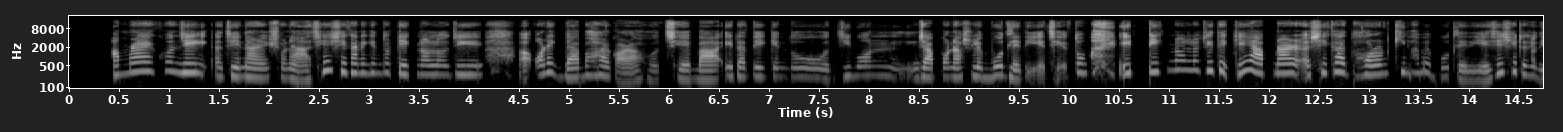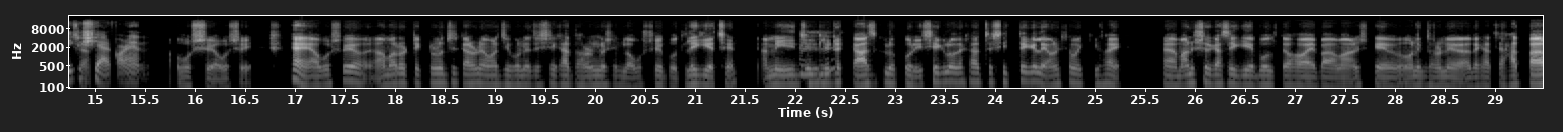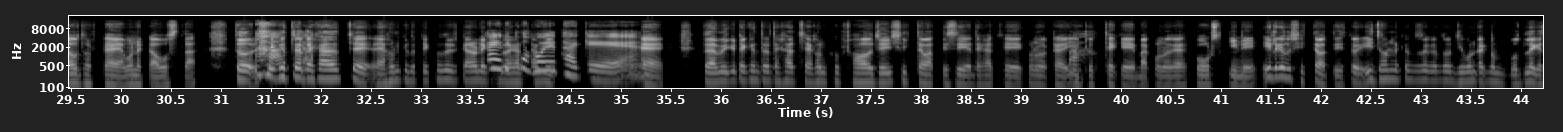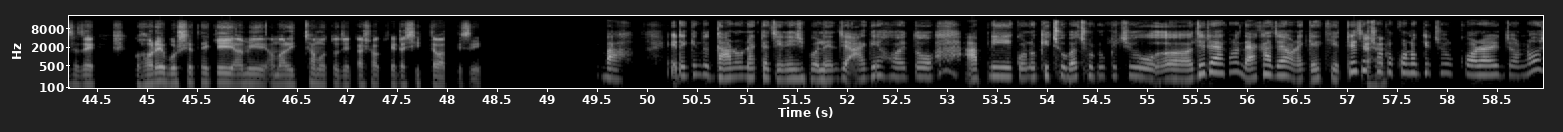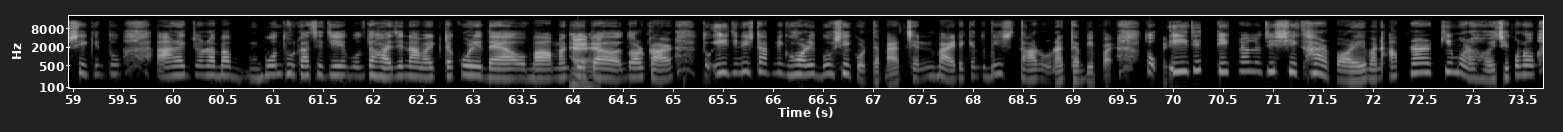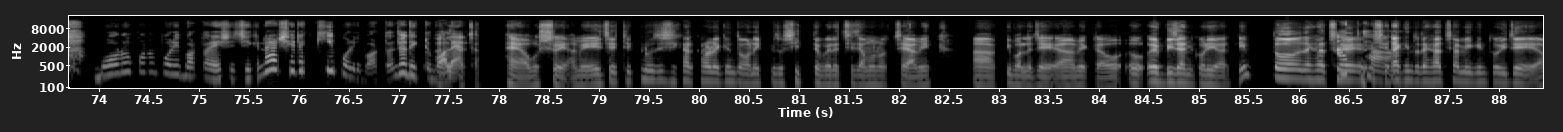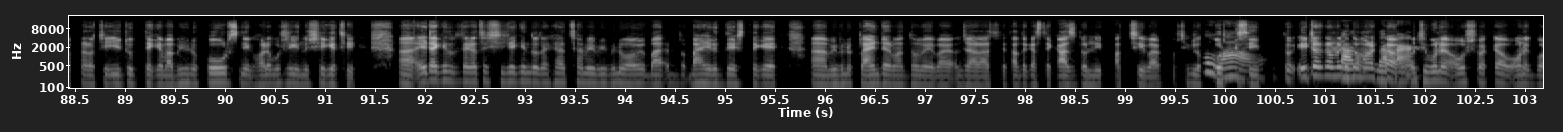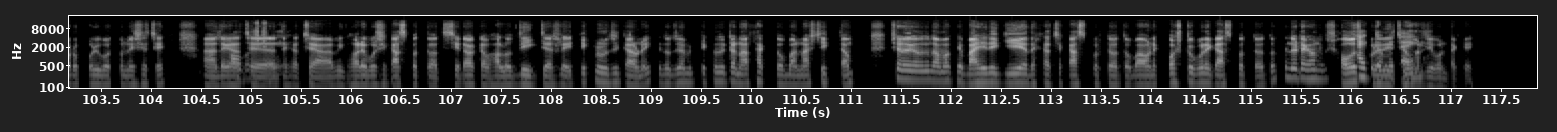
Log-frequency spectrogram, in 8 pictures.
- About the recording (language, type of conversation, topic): Bengali, podcast, প্রযুক্তি কীভাবে তোমার শেখার ধরন বদলে দিয়েছে?
- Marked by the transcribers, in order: tapping; in English: "related task"; horn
